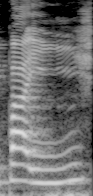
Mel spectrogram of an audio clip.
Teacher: Olha o i se separando da vogal anterior. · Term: regra dos hiatos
